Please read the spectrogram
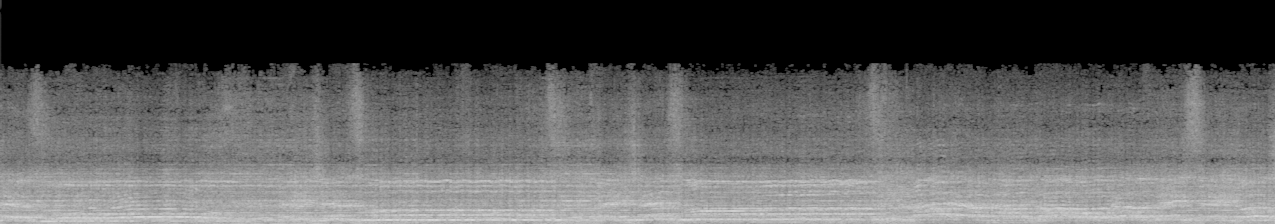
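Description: Church choir singing a gospel hymn in long held notes, the women's voices carried on handheld microphones.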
